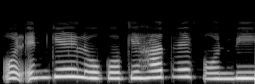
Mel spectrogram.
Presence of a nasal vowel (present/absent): present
